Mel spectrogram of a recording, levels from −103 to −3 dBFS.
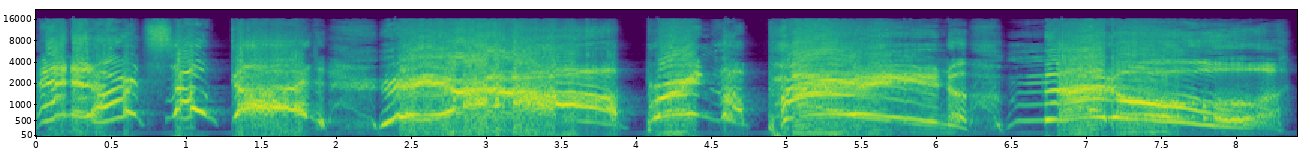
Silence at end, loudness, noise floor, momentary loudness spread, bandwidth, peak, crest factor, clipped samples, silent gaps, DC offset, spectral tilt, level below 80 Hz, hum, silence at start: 0.1 s; -11 LUFS; -31 dBFS; 10 LU; 16.5 kHz; -2 dBFS; 10 dB; under 0.1%; none; under 0.1%; -0.5 dB/octave; -46 dBFS; none; 0 s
